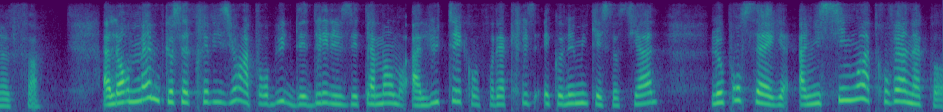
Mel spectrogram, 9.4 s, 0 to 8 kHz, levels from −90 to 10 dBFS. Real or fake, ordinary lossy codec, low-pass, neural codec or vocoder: fake; Opus, 16 kbps; 7.2 kHz; codec, 16 kHz in and 24 kHz out, 0.8 kbps, FocalCodec, streaming, 65536 codes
